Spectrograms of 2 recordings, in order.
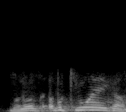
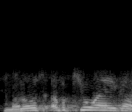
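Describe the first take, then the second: First: क्यों punched higher and louder; teacher stressing क्यों to show the negative sense; emphatic reading. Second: क्यों pushed high and loud, falling; teacher hammering क्यों for the class; stronger emphasis. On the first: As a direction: hit क्यों hard with a falling close. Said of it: "मतलब मनोज अब नहीं आएगा". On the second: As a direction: drive क्यों home, higher and louder. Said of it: "that means Manoj अब नहीं आएगा". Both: Shown as a demonstration.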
